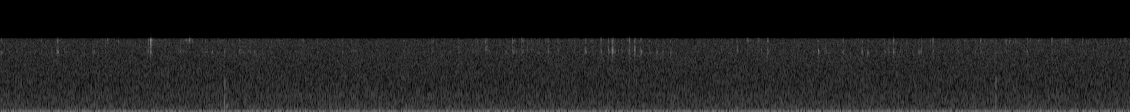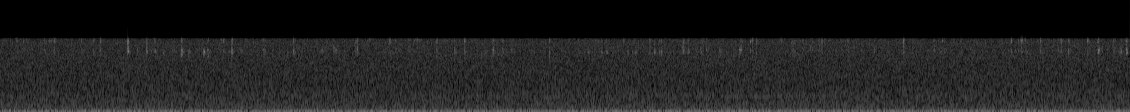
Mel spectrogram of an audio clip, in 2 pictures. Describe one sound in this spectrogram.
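A hedgehog chews food with small wet crunching clicks, close by.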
